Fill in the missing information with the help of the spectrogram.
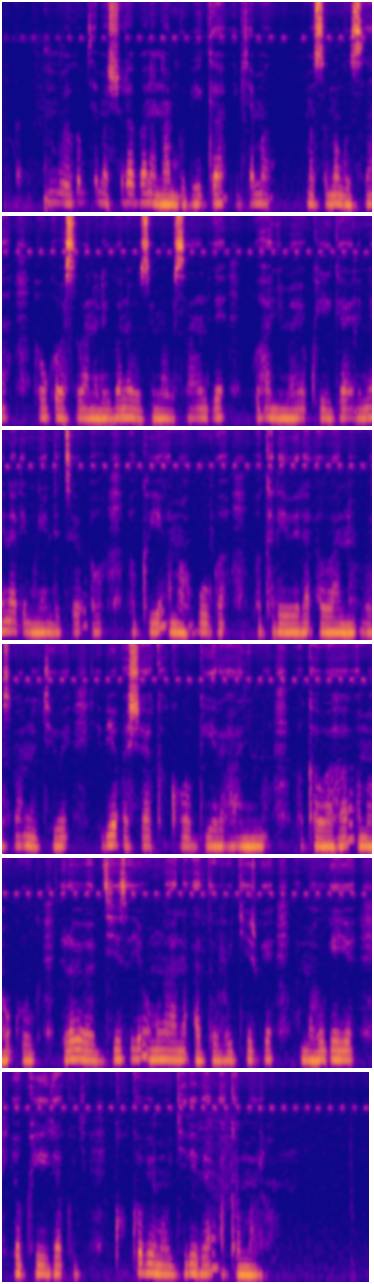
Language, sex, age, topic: Kinyarwanda, female, 36-49, education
